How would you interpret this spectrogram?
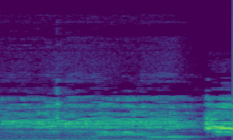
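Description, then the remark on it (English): Hissing radio static from a scanning ghost box, steady and fairly loud, with faint warbling tones, then an abrupt jump to a brighter, harsher burst as it switches channel. No one speaks. “Okay, well, we completely lost our ghost radio feed.”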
